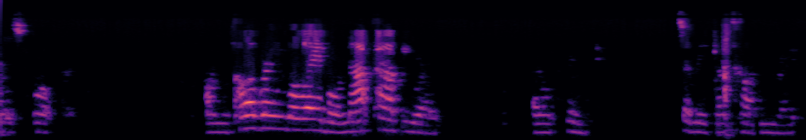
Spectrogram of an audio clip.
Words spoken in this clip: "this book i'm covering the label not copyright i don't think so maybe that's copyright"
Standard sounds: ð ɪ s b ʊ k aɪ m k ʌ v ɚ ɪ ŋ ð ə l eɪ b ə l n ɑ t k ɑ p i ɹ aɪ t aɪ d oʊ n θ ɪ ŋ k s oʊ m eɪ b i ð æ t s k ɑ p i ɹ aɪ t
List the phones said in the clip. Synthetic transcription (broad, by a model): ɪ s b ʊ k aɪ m k ʌ v ɚ ɪ ŋ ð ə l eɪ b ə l n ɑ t k ɑ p i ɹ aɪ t aɪ d oʊ n θ ɪ ŋ k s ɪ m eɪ i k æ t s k ɑ p i ɹ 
